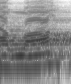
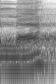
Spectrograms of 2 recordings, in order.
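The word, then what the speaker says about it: الله: dipanjangkan 2 harkat yuk lafadz Allah dibaca Allah tidak dibaca lah karena huruf sebelumnya yaitu mim berharakat dhammah kalau huruf sebelumnya berharakat kasrah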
